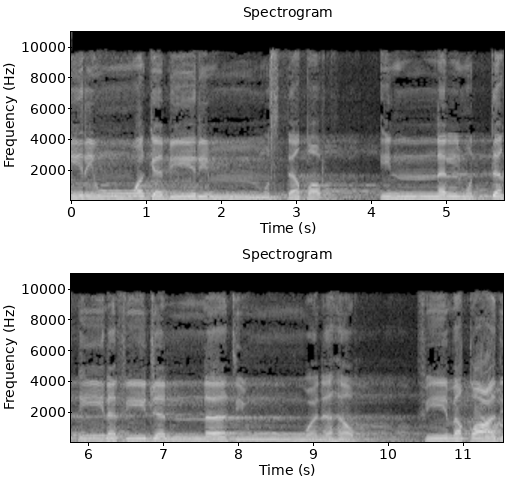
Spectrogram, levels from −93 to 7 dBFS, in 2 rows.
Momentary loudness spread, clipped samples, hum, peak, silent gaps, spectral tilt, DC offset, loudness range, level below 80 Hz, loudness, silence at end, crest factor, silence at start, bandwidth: 13 LU; under 0.1%; none; -2 dBFS; none; -5.5 dB/octave; under 0.1%; 3 LU; -52 dBFS; -16 LUFS; 0 s; 14 dB; 0 s; 10.5 kHz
